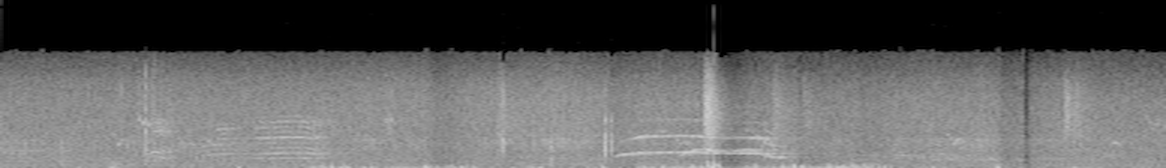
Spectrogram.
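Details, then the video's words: A group of meerkats in Lion Park, Chartwell, Africa: a few faint chirps early, then a louder pair of bending, harmonic squeaks near the middle, with rustling, thumps and a constant electrical-sounding hum. "Meerkats in Lion Park, Chartwell, Africa"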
